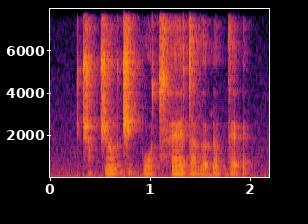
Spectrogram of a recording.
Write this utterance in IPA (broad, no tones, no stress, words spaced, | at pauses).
t͡ʃɔ̤ʔt͡ʃə˞wd͡ʒɛ̤ʔ po t͡sʰɛ daðəʔɾəw ɡɛʔ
